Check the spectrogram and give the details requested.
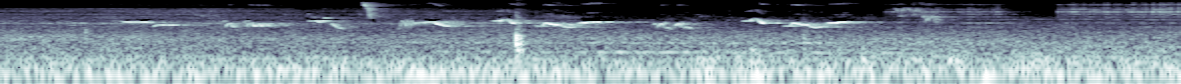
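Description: A small bird chirping a quick series of short notes that sweep up and down in pitch, over a steady low rumble. A faint high hum sets in near the end.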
